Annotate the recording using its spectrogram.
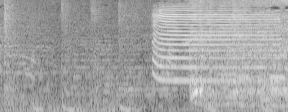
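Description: A horn blast starting about halfway in and held for about a second, sounding over background music with a steady beat.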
